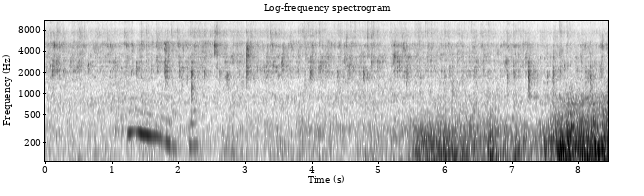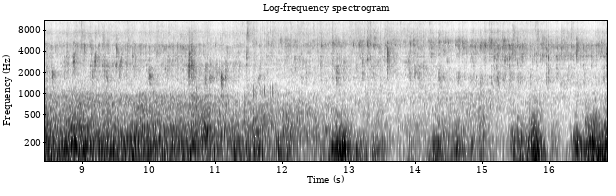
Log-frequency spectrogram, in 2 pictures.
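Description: Steady rain hiss with many small drop ticks. From about five seconds in, a low, uneven rumble joins and makes it louder.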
